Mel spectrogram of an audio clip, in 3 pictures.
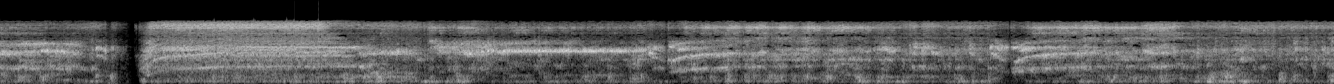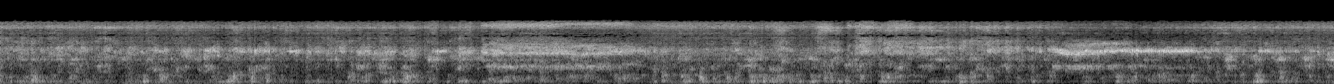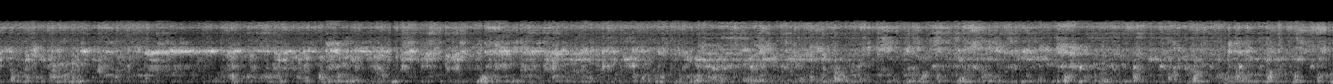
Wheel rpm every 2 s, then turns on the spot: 180, 190, 220, 210, 220, 200, 230, 230, 240, 230, 230, 240, 230, 230, 230, 230, 230, 230, 230, 230.
none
